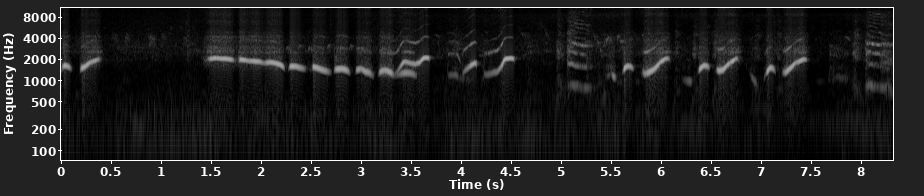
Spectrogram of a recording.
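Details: Chinese hwamei song: loud clear whistled notes, rising slurs, then a long series of notes stepping steadily downward, followed by looping whistles and more rising phrases over a faint low hum.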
